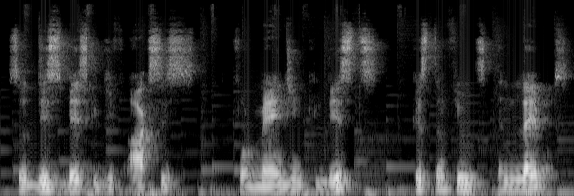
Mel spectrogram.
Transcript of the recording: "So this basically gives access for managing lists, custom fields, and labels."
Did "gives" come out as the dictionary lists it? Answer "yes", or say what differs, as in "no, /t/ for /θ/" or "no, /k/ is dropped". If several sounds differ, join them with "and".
no, /z/ is dropped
